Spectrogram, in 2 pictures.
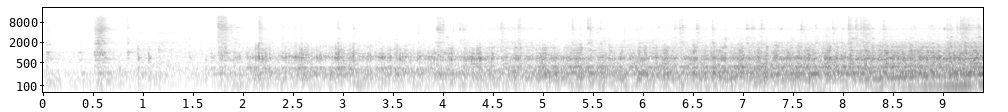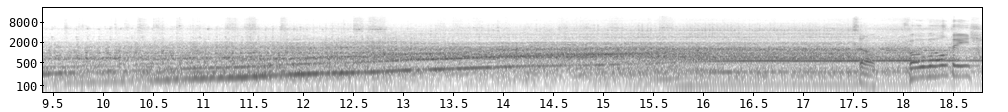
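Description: Shunt- or series-wound DC motor starting under rising applied voltage, whining upward in pitch as it speeds up from quiet to a loud steady hum, with clicks early on.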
